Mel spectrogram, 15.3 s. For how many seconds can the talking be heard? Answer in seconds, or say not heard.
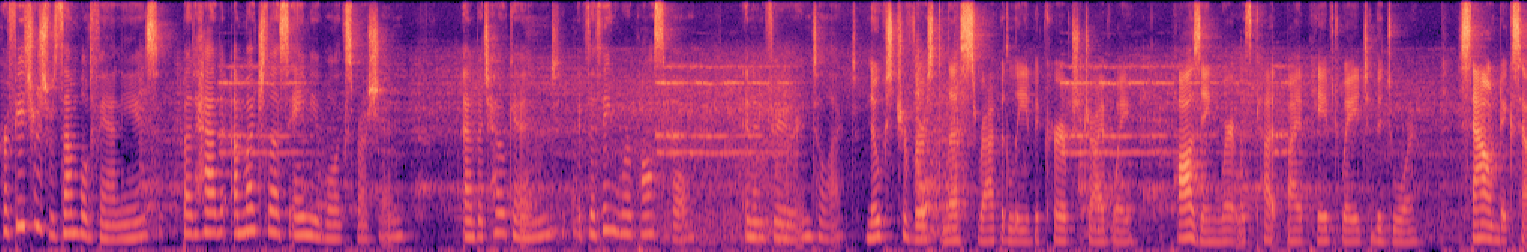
15 s.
